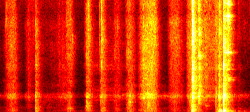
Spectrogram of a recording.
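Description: Blade cutting through wood veneer on a door along a marked line, heard as a series of short, close scraping and rasping strokes with brief pauses, growing louder toward the end.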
